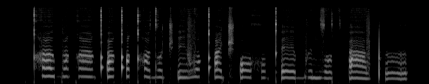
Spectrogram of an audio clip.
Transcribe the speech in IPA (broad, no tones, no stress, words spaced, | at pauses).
qʰəː baqaːqʼɯqʼɘ qʰɔdɔt͡ʃʼevɔ qʼɛt͡ʃʼɔxɔ kʼɛːbɘnzɔ t͡sʼaːvpʼəː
